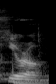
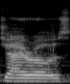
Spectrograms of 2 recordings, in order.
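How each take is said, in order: First: The word begins with a soft Y or H sound. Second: The word begins with a hard G or J sound. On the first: The speaker calls it right. "It's pronounced hero" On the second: The speaker calls it wrong. "Not gyros"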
